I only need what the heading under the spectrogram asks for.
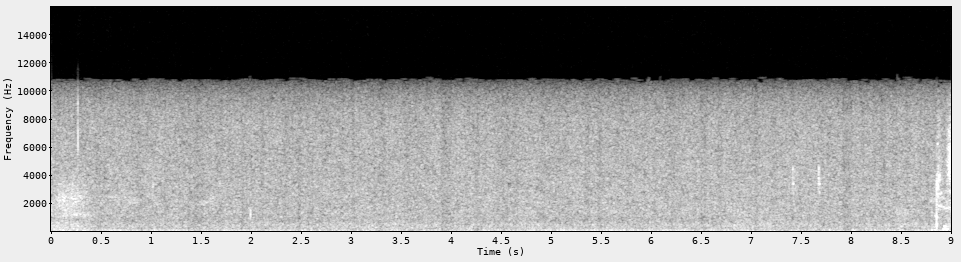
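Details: Only a steady, soft hiss of background noise with faint rustling and a click near the end; no animal calls are heard.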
